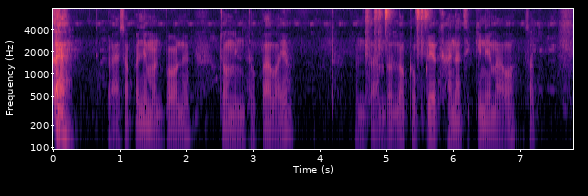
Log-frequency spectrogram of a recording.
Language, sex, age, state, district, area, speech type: Nepali, male, 30-45, West Bengal, Kalimpong, rural, spontaneous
